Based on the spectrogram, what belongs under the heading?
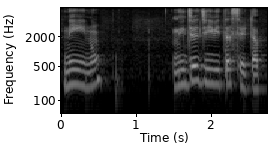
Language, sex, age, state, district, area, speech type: Telugu, female, 18-30, Telangana, Nirmal, rural, spontaneous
